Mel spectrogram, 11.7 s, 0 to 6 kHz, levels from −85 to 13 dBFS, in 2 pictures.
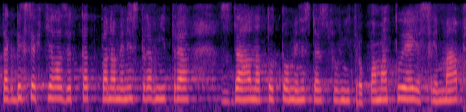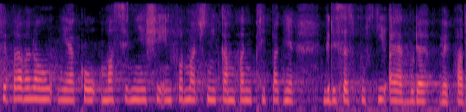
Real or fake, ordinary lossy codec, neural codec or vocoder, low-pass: fake; AAC, 24 kbps; codec, 16 kHz, 8 kbps, FreqCodec, smaller model; 5.4 kHz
